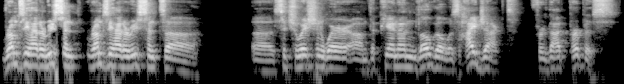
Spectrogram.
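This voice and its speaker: A man in a political podcast discussion, speaking haltingly with fillers. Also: fairly high pitch.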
